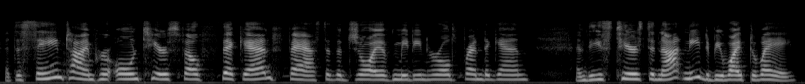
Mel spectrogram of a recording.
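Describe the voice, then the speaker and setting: A woman narrating a children's storybook in an expressive, theatrical read-aloud style. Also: on the high side, moderate pace, no room sound, lo-fi sound. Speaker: audiobook narrator.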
